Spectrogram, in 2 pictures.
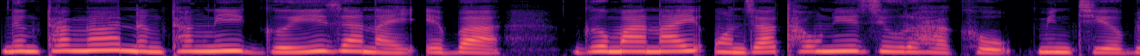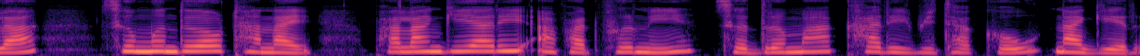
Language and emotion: Bodo, neutral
